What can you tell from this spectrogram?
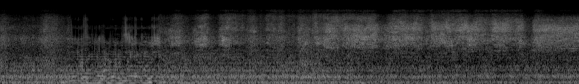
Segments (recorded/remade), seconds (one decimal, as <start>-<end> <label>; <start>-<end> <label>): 0.0-0.7 recorded; 0.7-1.6 remade; 1.6-5.8 recorded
